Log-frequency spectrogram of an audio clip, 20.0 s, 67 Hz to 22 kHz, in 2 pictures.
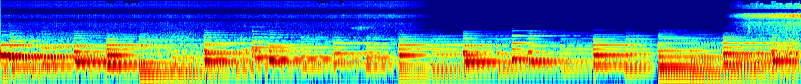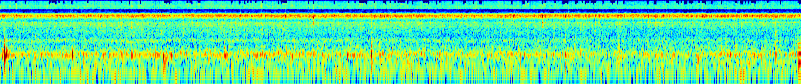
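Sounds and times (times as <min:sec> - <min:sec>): steady hiss with crackles: 0:00.0 - 0:05.3, 0:09.1 - 0:20.0
piano melody: 0:00.0 - 0:10.1.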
